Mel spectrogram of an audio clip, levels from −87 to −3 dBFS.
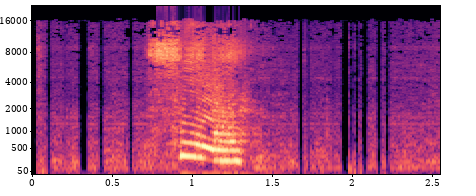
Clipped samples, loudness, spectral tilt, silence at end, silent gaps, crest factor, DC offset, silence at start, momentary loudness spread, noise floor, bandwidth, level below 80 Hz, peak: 0.2%; -7 LUFS; -2.5 dB/octave; 0 s; none; 12 dB; under 0.1%; 0.05 s; 25 LU; -31 dBFS; over 20 kHz; -42 dBFS; 0 dBFS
